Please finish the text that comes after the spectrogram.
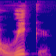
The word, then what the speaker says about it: weak: WEAK, EA एक साथ है तो ई उच्चारण होगा, वीक।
